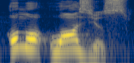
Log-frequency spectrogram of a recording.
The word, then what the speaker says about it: homoousios: Chega um certo momento, e Ário usa uma palavra difícil de ser pronunciada, mas é homoousios, que é H-O-M-O-O-U-S-I-O-S, que significa de substância diferente.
